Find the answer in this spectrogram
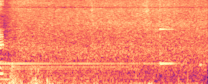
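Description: Wind rumbling on the microphone, with faint, held ringing tones at several pitches that come and go, chime-like.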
